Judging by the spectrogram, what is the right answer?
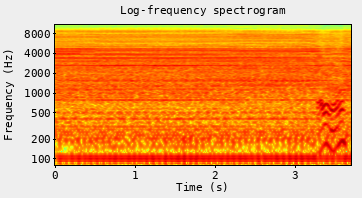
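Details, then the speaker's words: Honda CRX just after alternator replacement, battery light now off: a steady, piercing high-pitched whine over the running engine that doesn't change pitch, seeming to come from the new alternator; extra belt tension didn't help, cause suspected, not confirmed. "now i am hearing a loud not loud but uh a pitching house i don't know what to call it a high pitch noise definitely sounds like it's coming from the alternator"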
